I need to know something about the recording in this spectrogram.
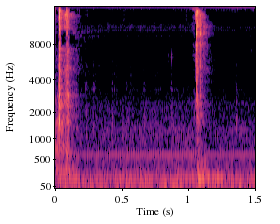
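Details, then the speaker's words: Mute relay in a 1969 Zenith Space Command remote-control TV chassis: two crisp clicks about a second apart as the relay pulls in and releases, driving a plunger and toggle switch; mute mechanism working properly. "So all this does is the relay just goes, pulses, activates and releases, and this little plunger and a switch, a toggle switch, is what controls the mute function."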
